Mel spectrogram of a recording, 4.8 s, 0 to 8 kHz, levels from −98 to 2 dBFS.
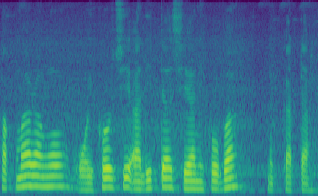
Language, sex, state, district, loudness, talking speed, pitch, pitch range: Garo, male, Meghalaya, South Garo Hills, -18 LUFS, 65 wpm, 135 Hz, 115-150 Hz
